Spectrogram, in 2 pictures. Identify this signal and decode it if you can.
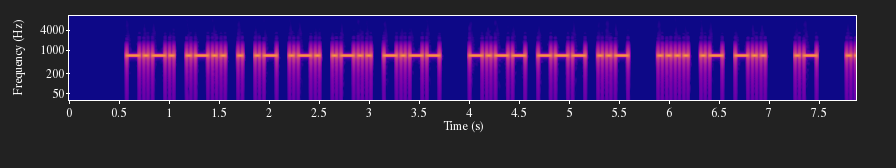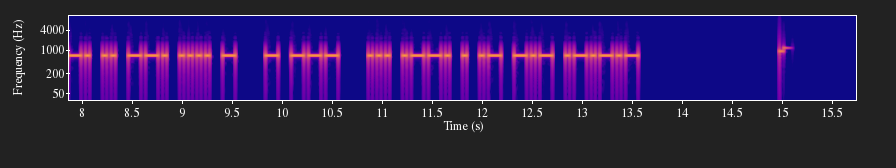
Morse code, heard as a keyed tone, about 28 wpm, 700 Hz. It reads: CLEARLY YOU HAD A RIGHT TO SPEAK.
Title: Sentences from Top 1300 Words 28wpm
